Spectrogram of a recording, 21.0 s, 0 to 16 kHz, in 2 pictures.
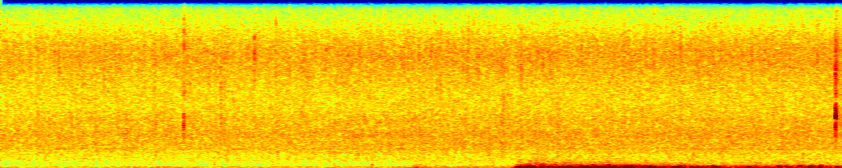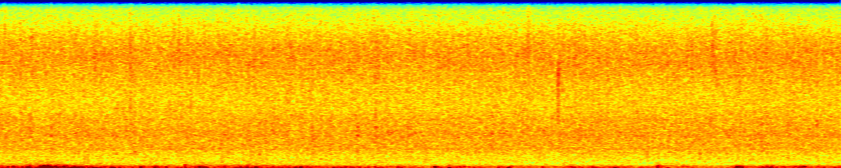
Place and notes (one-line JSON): {"title": "Colchester, Essex, UK - Thunderstorm over Colchester", "date": "2014-07-13 21:00:00", "latitude": "51.87", "longitude": "0.88", "altitude": "38", "timezone": "Europe/London"}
